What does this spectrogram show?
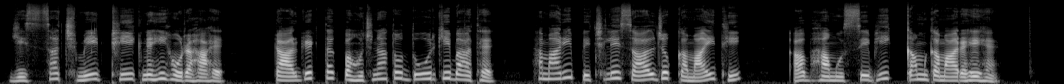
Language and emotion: Hindi, disgusted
